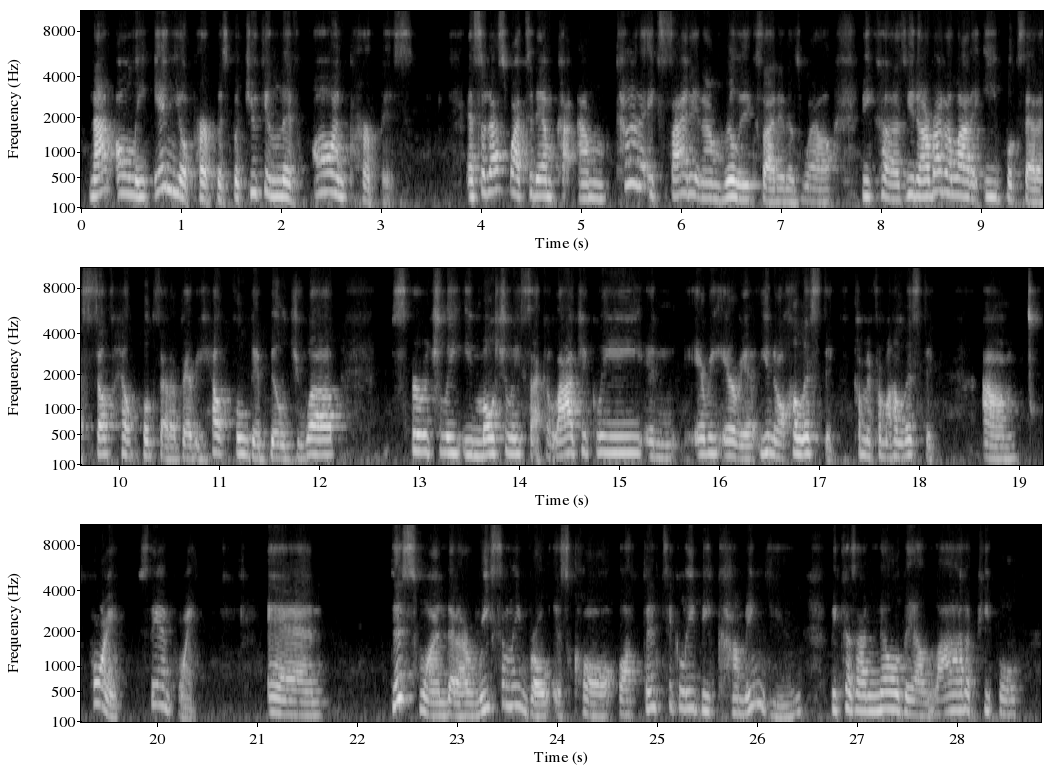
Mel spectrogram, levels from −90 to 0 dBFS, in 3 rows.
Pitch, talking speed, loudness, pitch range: 215 Hz, 180 wpm, -25 LUFS, 175-235 Hz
